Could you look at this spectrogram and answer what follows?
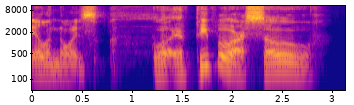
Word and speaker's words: Illinois: I've gotten a note on Twitter that you need to stop pronouncing the S in Illinois. Illinois? It's not Illinois.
